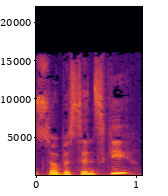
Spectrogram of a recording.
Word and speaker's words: Sobocinski: We've got Brian Civitello and Jason Sobosinski.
